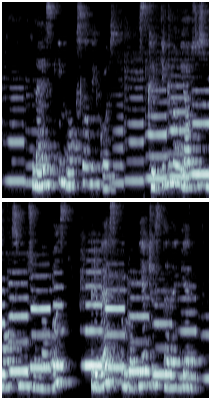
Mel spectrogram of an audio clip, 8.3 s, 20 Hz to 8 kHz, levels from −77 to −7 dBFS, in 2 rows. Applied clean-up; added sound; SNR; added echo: classical method WPE with log-MMSE.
